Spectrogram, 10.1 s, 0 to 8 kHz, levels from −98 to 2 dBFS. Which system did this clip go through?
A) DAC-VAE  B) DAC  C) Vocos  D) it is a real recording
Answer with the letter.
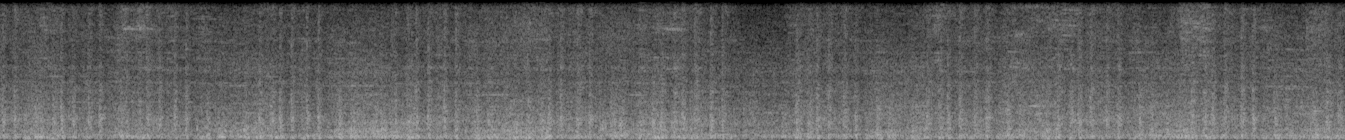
D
